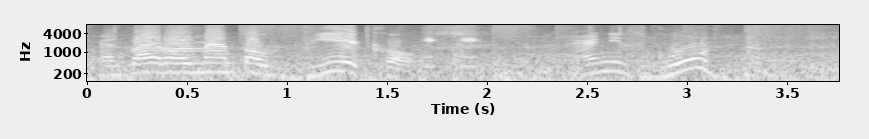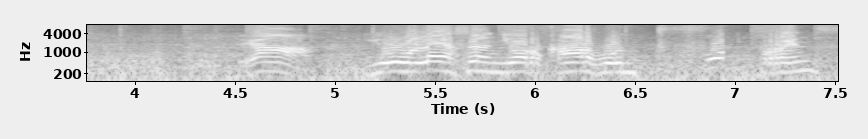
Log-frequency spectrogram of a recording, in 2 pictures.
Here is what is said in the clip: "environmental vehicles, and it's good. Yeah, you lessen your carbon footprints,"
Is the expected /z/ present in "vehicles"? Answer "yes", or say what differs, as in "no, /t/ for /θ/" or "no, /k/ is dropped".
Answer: no, /s/ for /z/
